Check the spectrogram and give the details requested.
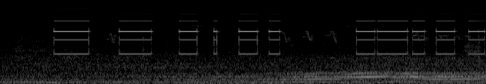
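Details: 1976 Sony Trinitron KV-1711D TV, meter in continuity mode across a suspect trace: the beep cuts in and out in uneven bursts as the board flexes. A cracked circuit board near the earlier-reflowed vertical hold control, to be fixed with solder bridges.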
